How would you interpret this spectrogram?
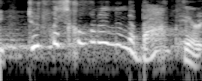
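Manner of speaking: very high-pitched mock bewilderment; comic high-voiced complaint; baffled complaint. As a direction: squeak it out as a puzzled member. Acts out complaining church member.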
